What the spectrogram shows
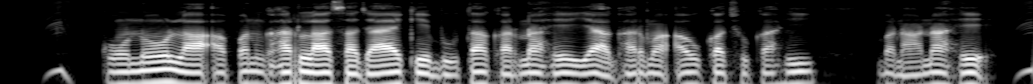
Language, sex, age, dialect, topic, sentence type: Chhattisgarhi, male, 18-24, Eastern, banking, statement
